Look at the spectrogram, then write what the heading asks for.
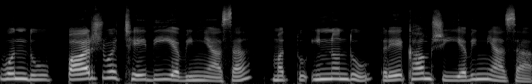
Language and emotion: Kannada, neutral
